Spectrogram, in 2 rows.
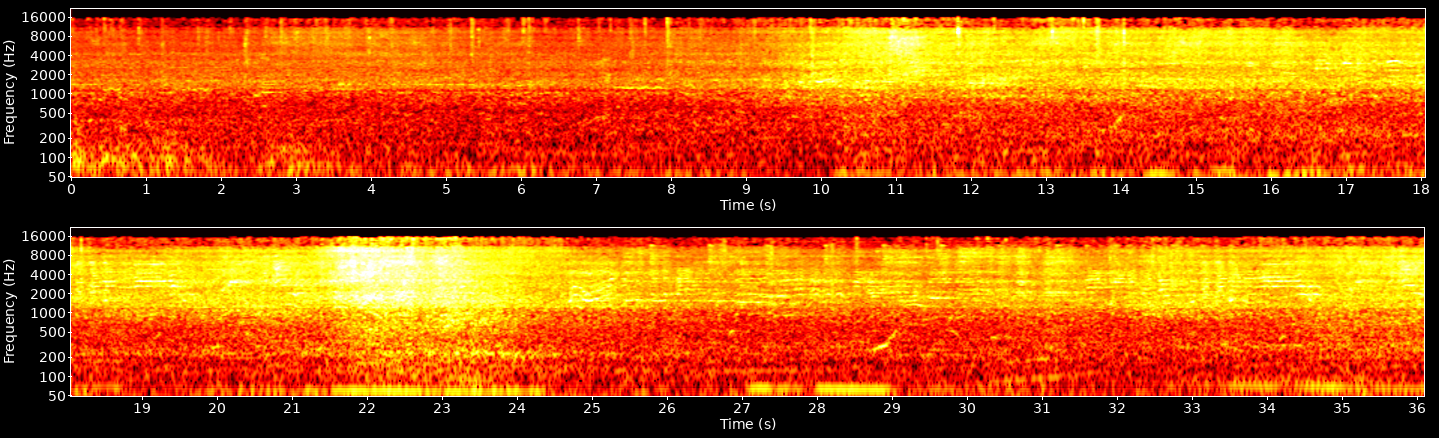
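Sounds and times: passers-by talking: 0.0s - 36.0s
steady traffic noise: 0.0s - 36.0s.

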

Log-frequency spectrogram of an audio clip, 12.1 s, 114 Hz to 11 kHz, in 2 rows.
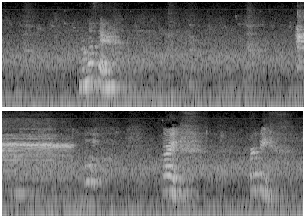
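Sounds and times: interval timer electronic buzz: 5.8s - 7.6s.

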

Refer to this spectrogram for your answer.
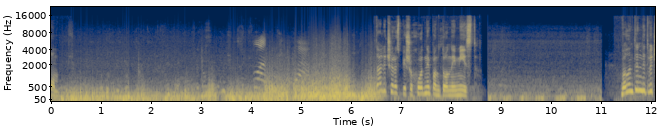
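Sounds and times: wind buffeting microphone: 0.0s - 7.6s, 8.7s - 11.0s.

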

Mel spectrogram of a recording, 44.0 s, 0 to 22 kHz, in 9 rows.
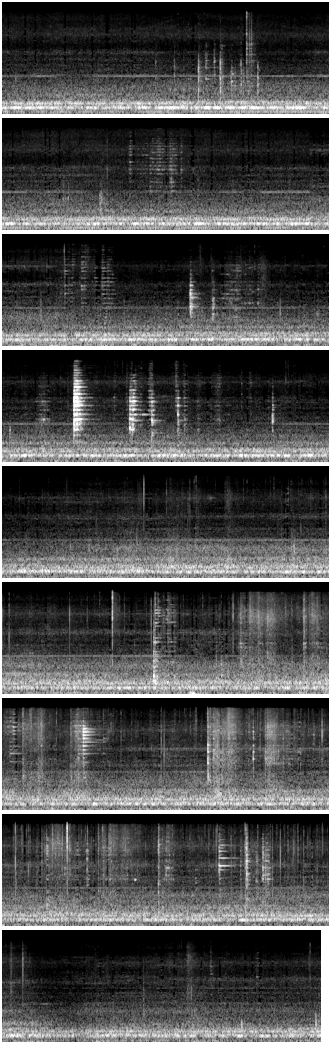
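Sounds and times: forge air supply hum: 0.0s - 44.0s
clinks and crackles in fire: 1.4s - 39.8s.

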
